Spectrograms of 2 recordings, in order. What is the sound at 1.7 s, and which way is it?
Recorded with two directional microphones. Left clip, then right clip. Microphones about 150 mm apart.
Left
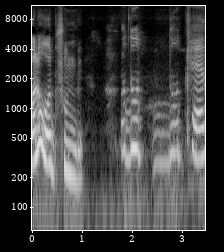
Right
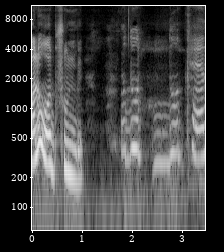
Babbling, 25° left (ahead or behind).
